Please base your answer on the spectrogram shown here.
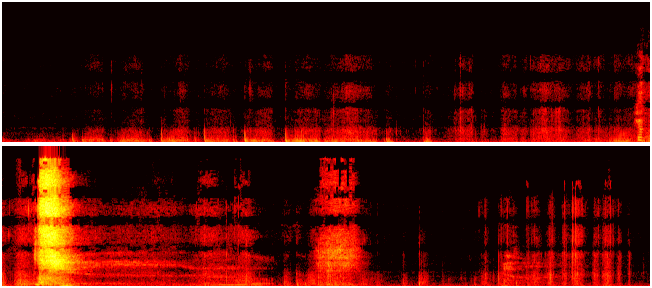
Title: these sneezes won’t give me a break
